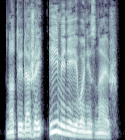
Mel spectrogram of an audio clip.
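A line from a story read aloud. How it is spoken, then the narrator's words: Sharp, young man. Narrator (Russian): сказал резко юноша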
